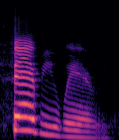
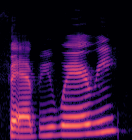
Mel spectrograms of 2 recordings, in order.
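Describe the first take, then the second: First: February with a settled falling tune; falling answer. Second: February with a rising questioning tune; rising call. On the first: Teacher answering her own prompt, falling. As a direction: bring February down to close it. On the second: Teacher prompting the class to repeat, rising. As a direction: sing February up at the end like a prompt. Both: Shown as a demonstration. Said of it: "Let's say the months of the year together".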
